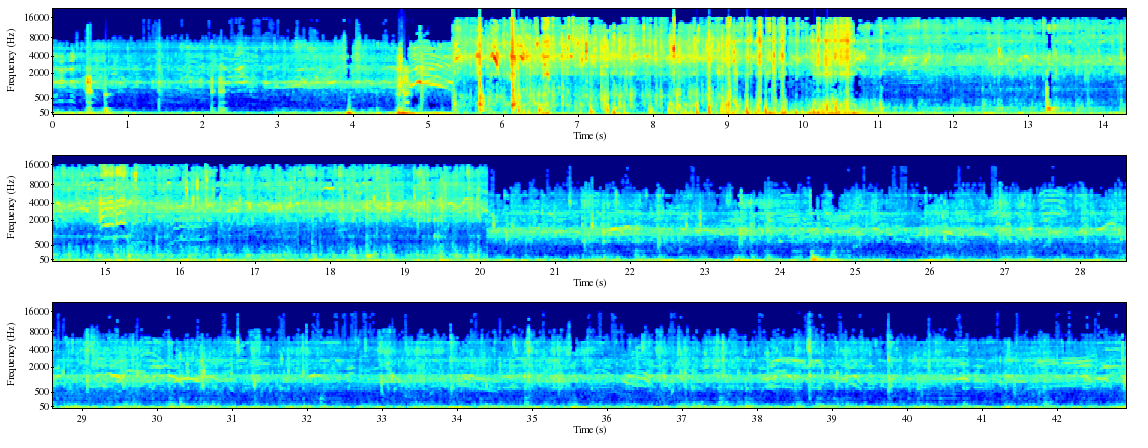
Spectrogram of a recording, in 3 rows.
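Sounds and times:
water splashing against kayak: 0:00.0 - 0:42.9.

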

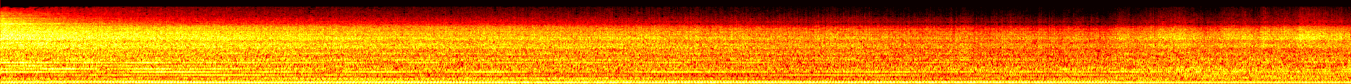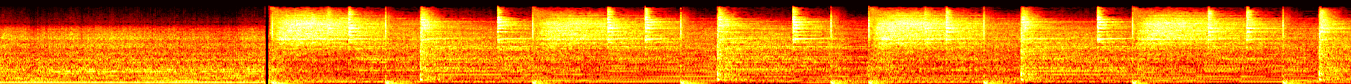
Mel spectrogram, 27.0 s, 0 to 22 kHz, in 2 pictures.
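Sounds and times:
higher held tones: 0:00.0 - 0:08.0, 0:16.2 - 0:27.0
loud low drone: 0:00.0 - 0:27.0.

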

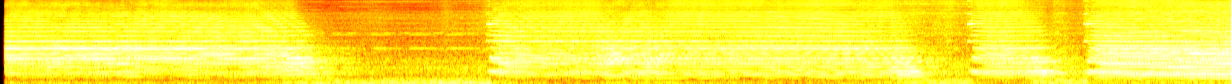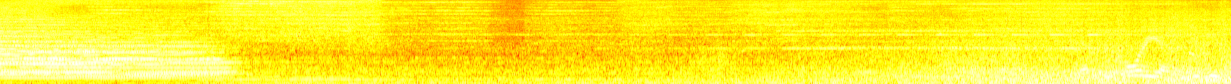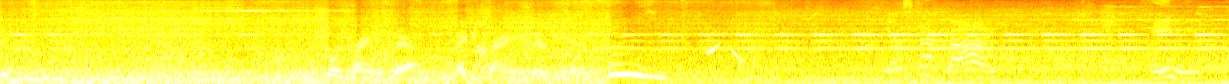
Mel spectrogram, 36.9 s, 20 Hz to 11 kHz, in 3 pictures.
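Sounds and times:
locomotive air horn: 0:00.0 - 0:03.5, 0:04.9 - 0:15.0
train wheels clattering on rails: 0:14.6 - 0:36.9.

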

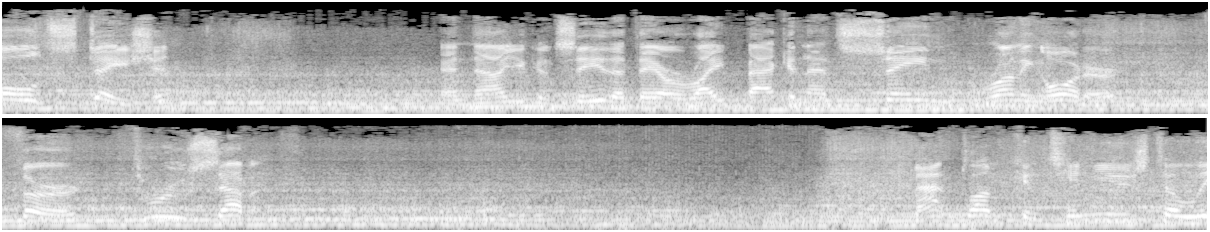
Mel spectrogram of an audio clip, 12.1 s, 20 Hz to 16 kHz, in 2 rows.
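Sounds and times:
race car engines: 0:00.0 - 0:12.0.

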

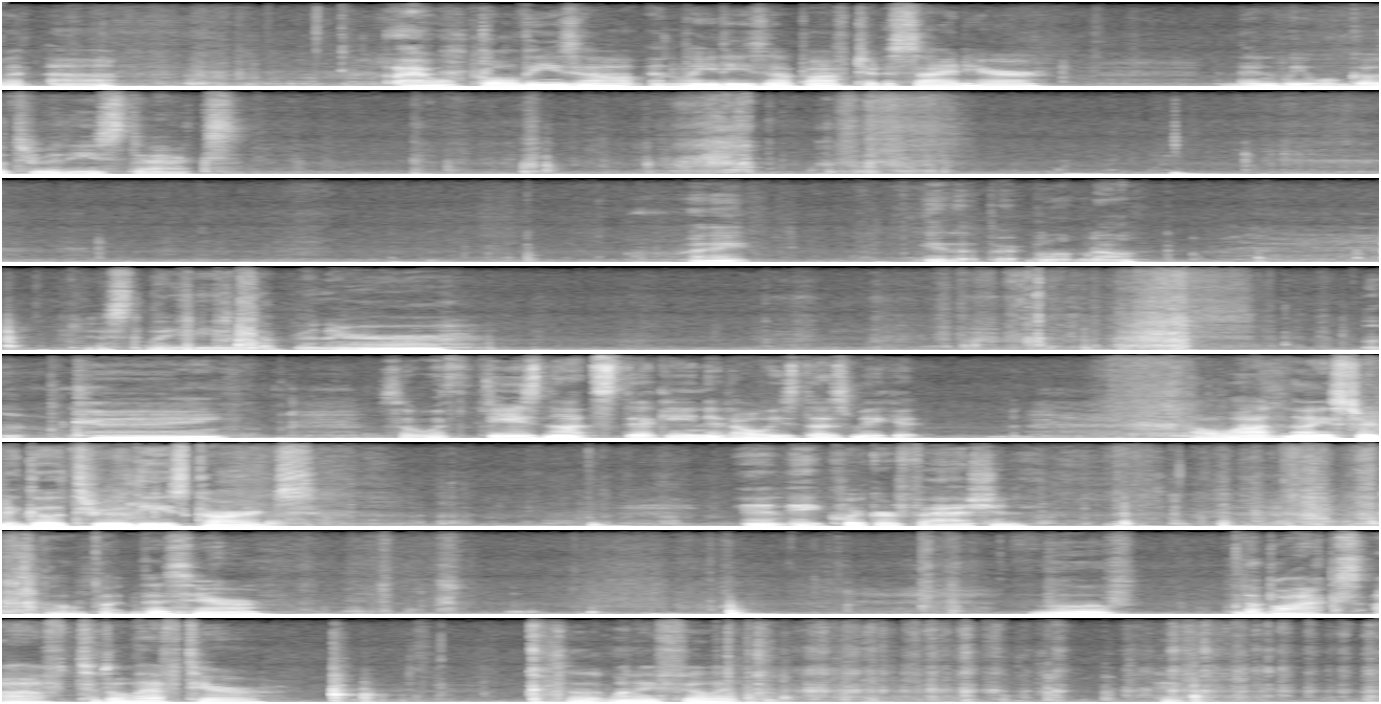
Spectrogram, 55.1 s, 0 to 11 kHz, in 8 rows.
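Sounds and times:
person speaking: 0:00.0 - 0:01.1, 0:01.7 - 0:05.3, 0:06.1 - 0:08.2, 0:16.9 - 0:19.6, 0:21.0 - 0:23.2, 0:27.4 - 0:32.2, 0:33.2 - 0:36.4, 0:38.1 - 0:40.1, 0:41.0 - 0:42.8, 0:46.4 - 0:49.6, 0:50.8 - 0:52.4, 0:53.8 - 0:55.0
cards scraping against cardboard: 0:25.3 - 0:27.1, 0:51.8 - 0:55.0
cards handled in cardboard box: 0:38.5 - 0:41.8, 0:50.8 - 0:55.0.

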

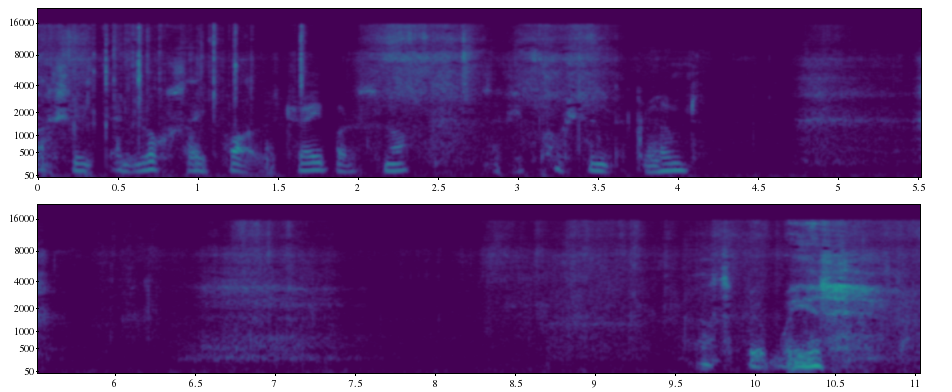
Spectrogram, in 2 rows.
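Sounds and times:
rustling through leaf litter: 0:00.0 - 0:03.6.

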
